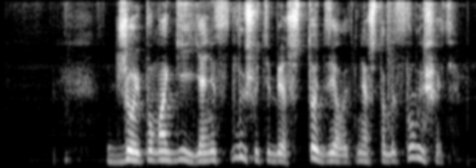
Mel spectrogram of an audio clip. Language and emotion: Russian, angry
